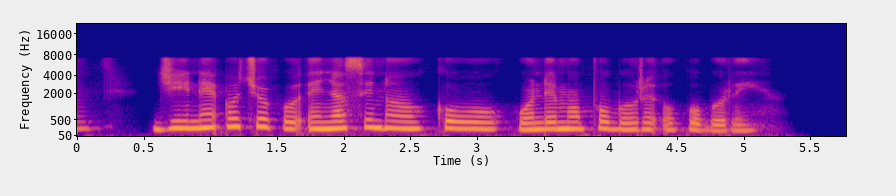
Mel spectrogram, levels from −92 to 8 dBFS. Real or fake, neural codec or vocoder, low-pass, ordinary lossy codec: fake; codec, 16 kHz, about 1 kbps, DyCAST, with the encoder's durations; 7.2 kHz; none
